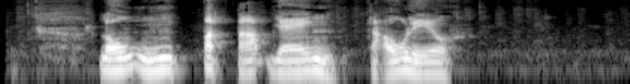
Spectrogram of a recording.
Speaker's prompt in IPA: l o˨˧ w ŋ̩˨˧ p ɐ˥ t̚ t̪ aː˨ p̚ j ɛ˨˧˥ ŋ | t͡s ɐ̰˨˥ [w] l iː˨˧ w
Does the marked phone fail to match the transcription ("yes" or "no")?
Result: no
